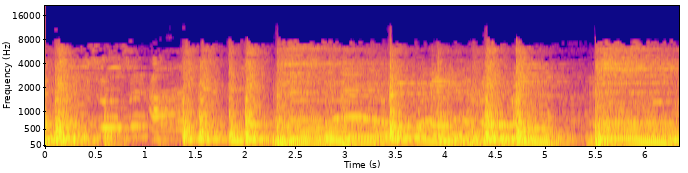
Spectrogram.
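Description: Small blues band playing a shuffle in G live: electric guitar, bass and drum kit, with drum hits marking the beat. The sound drops out briefly about five seconds in, then the full band comes straight back in.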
